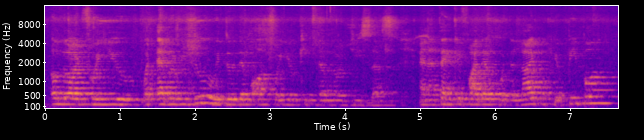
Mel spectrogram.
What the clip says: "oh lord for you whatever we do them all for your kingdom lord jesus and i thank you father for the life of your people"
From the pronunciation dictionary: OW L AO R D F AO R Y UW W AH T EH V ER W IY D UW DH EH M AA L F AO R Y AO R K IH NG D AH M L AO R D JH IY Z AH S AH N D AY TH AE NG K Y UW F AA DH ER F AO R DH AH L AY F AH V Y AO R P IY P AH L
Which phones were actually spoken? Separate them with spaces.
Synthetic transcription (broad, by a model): OW L AO R D F AO R Y UW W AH T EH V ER W IY D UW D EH M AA N F AO R Y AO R K IH NG D AH M L AO R D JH IY S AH S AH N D AY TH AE NG K Y UW F AA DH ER F AO R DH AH L AY F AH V Y AO R P IY P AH L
